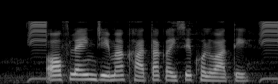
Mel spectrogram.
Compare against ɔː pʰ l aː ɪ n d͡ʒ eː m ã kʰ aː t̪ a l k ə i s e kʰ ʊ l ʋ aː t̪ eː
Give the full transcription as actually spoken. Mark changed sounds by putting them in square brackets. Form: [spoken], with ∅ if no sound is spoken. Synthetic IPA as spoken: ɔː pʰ l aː ɪ n d͡ʒ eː m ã kʰ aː t̪ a [∅] k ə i s e kʰ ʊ l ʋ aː t̪ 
